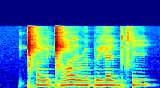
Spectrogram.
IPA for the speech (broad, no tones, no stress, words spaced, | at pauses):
ǁʰɐŋɛɡ͡ǁɐlˠøi̯ ɹøpyjɛi̯ bət͡sʼi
